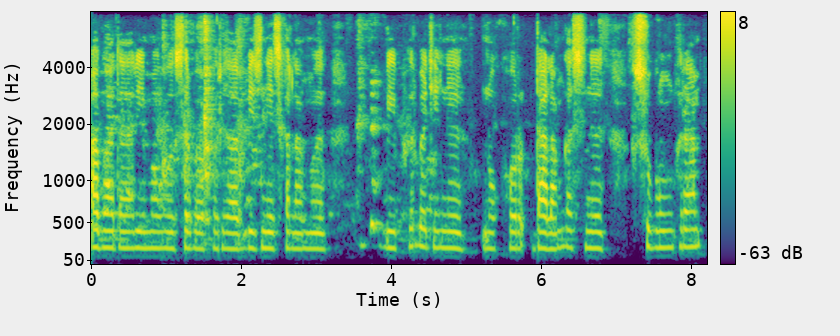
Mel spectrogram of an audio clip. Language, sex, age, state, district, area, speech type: Bodo, female, 30-45, Assam, Udalguri, urban, spontaneous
